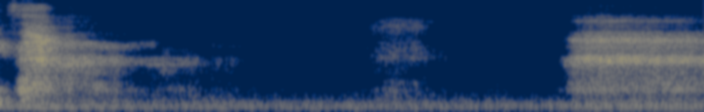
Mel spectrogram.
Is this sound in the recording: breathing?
yes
